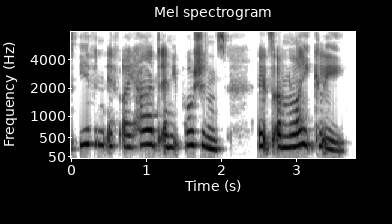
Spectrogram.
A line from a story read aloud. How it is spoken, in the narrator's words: sighed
